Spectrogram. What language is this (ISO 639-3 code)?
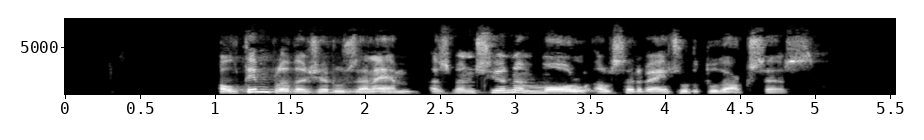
cat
